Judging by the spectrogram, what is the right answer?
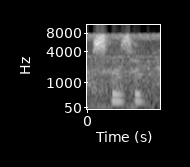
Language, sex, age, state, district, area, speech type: Odia, female, 18-30, Odisha, Nuapada, urban, spontaneous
